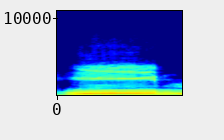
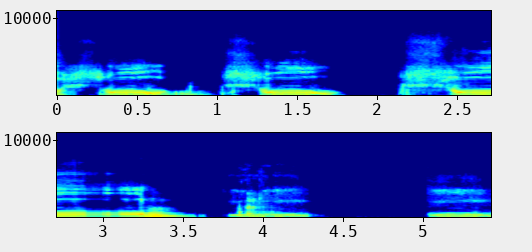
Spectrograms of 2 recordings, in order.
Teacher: napas yang keluar itu lebih banyak dan lebih ditekan lagi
